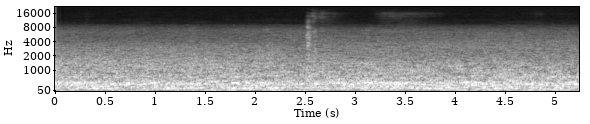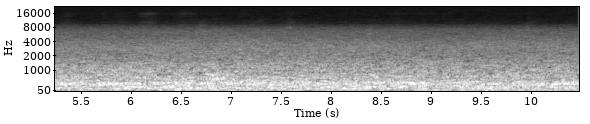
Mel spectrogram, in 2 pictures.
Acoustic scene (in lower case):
subway train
